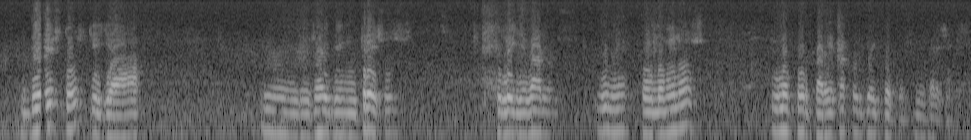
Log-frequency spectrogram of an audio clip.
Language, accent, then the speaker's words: Spanish; Palma, Balearic Islands, Spain; also born or lived in Inca; Yo nací en Inca, Mallorca, fui bautizado en la Iglesia Católica, después me bajaron mis padres a Palma, fuimos a vivir en la Plaza de la Paja, cerca de la Calatrava.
